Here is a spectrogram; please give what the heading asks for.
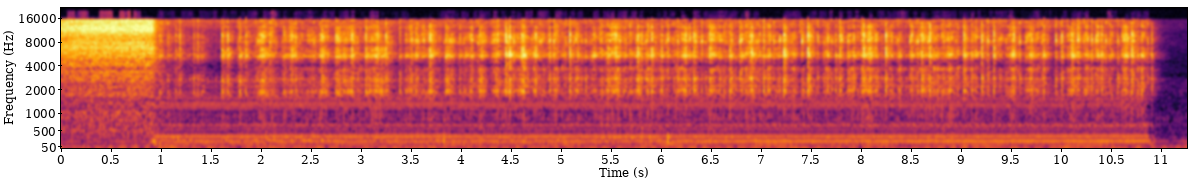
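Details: Philips PSG8160 steam iron after fixing no-steam fault caused by faulty heating element/boiler: steady even rush of steam with faint pump hum for ten seconds, cuts off cleanly; steam delivery normal.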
